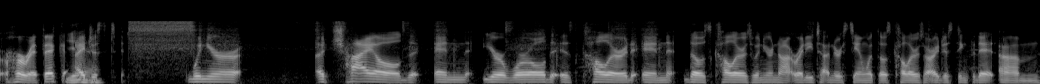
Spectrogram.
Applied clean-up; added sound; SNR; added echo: neural mask model RNNoise.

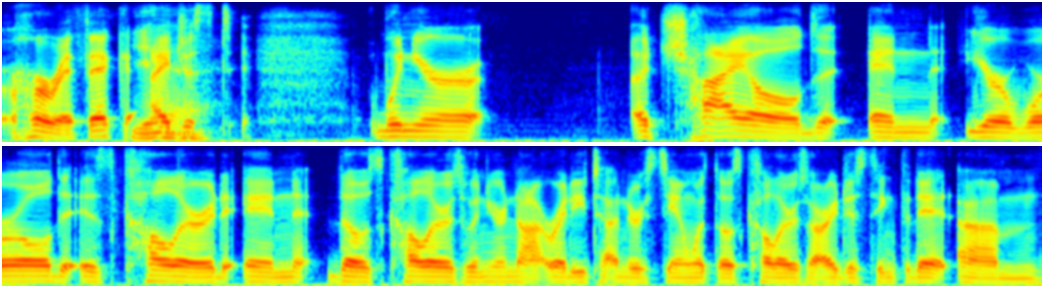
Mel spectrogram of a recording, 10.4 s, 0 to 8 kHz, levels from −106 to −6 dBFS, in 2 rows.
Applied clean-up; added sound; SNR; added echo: none; none; none; none.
